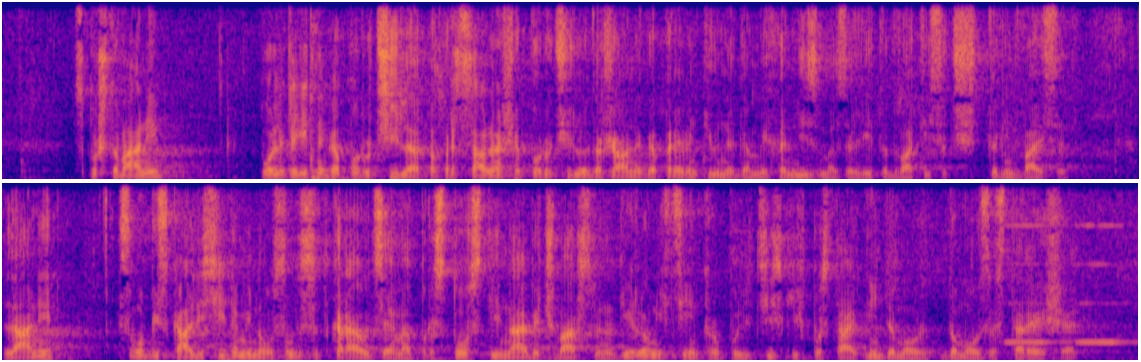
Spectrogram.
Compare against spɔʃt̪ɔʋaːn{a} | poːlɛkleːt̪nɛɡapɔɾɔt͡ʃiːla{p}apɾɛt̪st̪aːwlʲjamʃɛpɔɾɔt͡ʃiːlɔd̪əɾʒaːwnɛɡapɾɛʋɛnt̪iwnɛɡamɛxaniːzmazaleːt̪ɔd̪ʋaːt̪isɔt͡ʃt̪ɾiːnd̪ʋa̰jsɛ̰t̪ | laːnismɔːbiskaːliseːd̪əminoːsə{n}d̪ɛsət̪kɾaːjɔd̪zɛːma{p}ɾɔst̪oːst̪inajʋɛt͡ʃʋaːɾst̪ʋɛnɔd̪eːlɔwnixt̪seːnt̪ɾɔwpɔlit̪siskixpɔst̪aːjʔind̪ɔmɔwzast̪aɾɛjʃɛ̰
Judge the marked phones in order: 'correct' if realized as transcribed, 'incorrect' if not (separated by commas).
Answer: incorrect, correct, incorrect, correct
